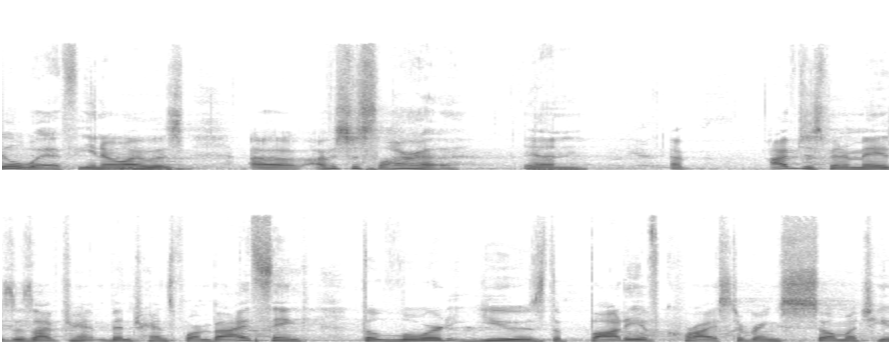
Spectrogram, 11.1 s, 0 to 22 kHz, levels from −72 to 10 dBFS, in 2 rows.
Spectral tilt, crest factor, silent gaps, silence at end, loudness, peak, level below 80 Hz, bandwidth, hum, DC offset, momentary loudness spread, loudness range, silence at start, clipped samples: -4.5 dB/octave; 16 dB; none; 0 s; -24 LUFS; -8 dBFS; -70 dBFS; 17 kHz; none; under 0.1%; 12 LU; 4 LU; 0 s; under 0.1%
